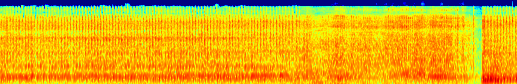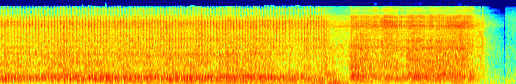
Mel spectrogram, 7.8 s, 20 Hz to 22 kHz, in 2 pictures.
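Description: A drill driving a 5/8 inch spade bit into wood for 1/2 inch PEX pipe inside a skoolie, a loud steady whirring grind with a brief pause partway, then winding down at the end.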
